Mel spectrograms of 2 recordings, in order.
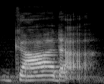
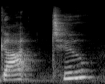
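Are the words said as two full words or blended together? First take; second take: blended; two words. First: The words blend into one reduced word. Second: The two words are said fully and separately. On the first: "we can say gotta" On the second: "Instead of saying I've got to"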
